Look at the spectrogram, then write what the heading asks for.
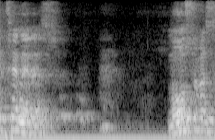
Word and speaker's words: tinnitus: Tinnitus. Oh, okay. Who says tinnitus? Who says tinnitus? I tell everybody the same thing. The way that you say this word depends on how many initials you have after your last name.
